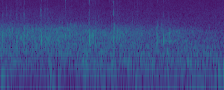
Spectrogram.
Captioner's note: applause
